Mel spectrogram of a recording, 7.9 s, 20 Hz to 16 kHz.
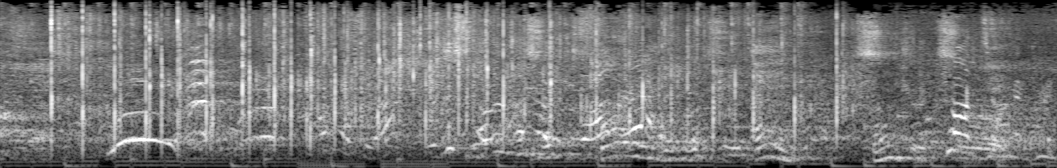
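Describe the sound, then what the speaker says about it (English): Crowd clapping and cheering at the UKPC 2019 convention, dense claps mixed with loud chatter and voices talking over the noise throughout. "Applause for the Jaeger box!"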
